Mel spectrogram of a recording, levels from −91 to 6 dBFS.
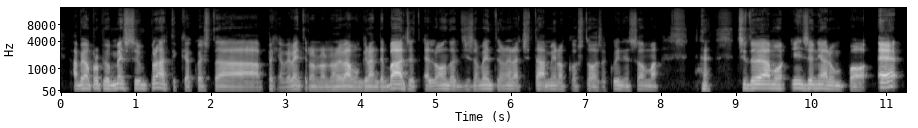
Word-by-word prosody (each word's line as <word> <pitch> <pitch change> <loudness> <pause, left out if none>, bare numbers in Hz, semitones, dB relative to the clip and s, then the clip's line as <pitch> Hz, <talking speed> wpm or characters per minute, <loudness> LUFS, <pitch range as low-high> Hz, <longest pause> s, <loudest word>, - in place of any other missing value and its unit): abbiam 120 +3 +1
proprio 125 -2 -2
messo 125 +1 -1
in 120 -2 -4
pratica 140 +4 -2
questa 90 -2 -1
perché - - -12
ovviamente 95 +5 -4
noi 95 -1 -5
non 85 +1 -6
avevamo 95 0 +2
un 85 - -9
grande 95 -1 -3
budget 110 -2 +6
e 100 - -5
Londra 110 +1 -3
decisamente 105 +3 -6
non 100 +1 -6
è 110 - -3
la 105 -1 -3
città 105 -2 -3
meno 105 -1 -5
costosa, 95 -3 -9
quindi 115 -3 -6
insomma, 100 0 -5 0.6
eh - - -5 0.3
ci 125 - -5
dovevamo 125 -1 +5
ingegnare 125 -2 0
un 105 -1 -5
po'. - - 0
E - - +9
105 Hz, 170 wpm, -24 LUFS, 95-120 Hz, 0.6 s, E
